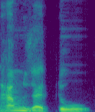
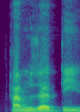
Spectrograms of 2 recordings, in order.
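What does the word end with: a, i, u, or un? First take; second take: u; i. First: The word ends with the sound u. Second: The word ends with the sound i. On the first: The speaker calls it right. "Yang betul" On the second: The speaker calls it wrong.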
